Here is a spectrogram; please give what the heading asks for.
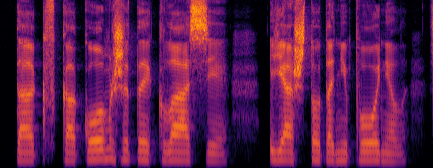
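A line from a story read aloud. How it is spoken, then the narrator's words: Plain. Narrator (Russian): спросил он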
